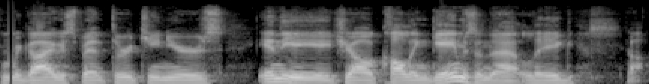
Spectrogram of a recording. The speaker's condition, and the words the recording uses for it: None; typical speech.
